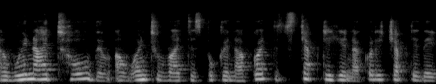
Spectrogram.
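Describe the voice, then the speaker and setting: A woman speaks in a fairly high, somewhat breathy voice. Her pace is moderate. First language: Dutch. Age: 70s. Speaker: life coach and author. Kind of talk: interview. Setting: online summit interview.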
